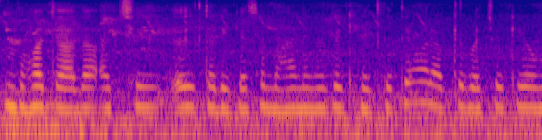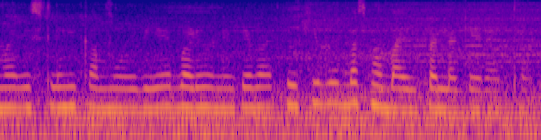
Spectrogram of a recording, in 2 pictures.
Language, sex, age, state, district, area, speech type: Urdu, female, 30-45, Uttar Pradesh, Aligarh, urban, spontaneous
